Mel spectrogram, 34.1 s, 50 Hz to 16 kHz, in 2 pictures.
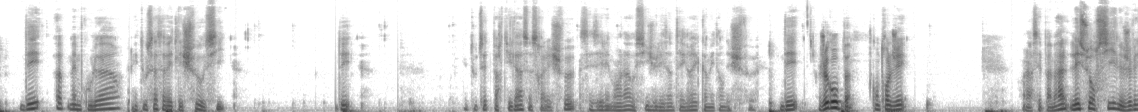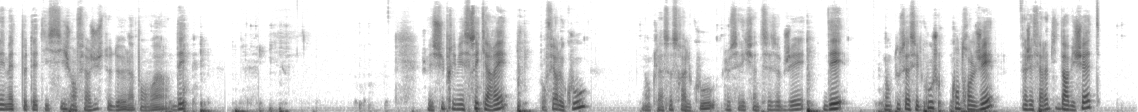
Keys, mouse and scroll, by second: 0.0 d, 0.6 click, 1.3 click, 2.5 shift+KP_Subtract, 3.8 shift+click, 4.4-5.0 shift+drag, 5.3 d, 5.7 click, 6.7 shift+click, 7.1-8.6 shift+drag, 8.8 shift+click, 9.3 shift+click, 9.7 shift+click, 11.2 shift+click, 11.6 d, 12.0 click, 12.1 F1, 13.5 ctrl+g, 13.7 ctrl+click, 14.0-14.9 ctrl+drag, 14.9 ctrl+z, 15.7-18.0 drag, 18.2 shift+click, 19.0 shift+click, 19.5 shift+drag, 20.1 d, 20.7 F1, 20.9 drag, 21.0 KP_Subtract, 22.5 click, 22.9 click, 23.8 click, 24.0 click, 24.9 Delete, 25.9-26.9 drag, 26.9 click, 27.8 shift+click, 28.0 shift+click, 29.2 d, 29.6 click, 30.3 F1, 31.4 ctrl+g, 31.9 ctrl+drag, 32.6 shift+click, 33.0 shift+click, 33.3 shift+click, 33.8 shift+click.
